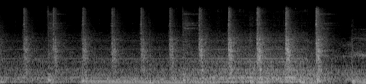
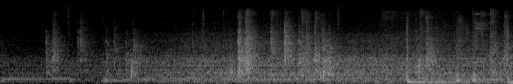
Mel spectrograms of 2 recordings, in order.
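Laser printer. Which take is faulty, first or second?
first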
